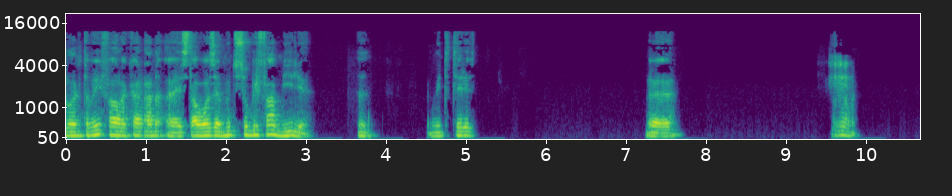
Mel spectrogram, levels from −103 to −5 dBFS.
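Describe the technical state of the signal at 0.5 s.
At 0.5 s the speech is broken by short blips of noise in single sub-bands. This DAB burbling runs from 0.47 to 0.76 s: bit errors at a low rate, well under one percent, slipped past error correction and corrupted samples frame by frame.

Underneath, the speech sounds dull and granular, with a gurgling edge and upper bands flickering in and out. The likely cause is MP2 compression starved of bits, which fits a rate near 80 kbps, so higher sub-bands are dropped and the rest coarsely quantised.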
